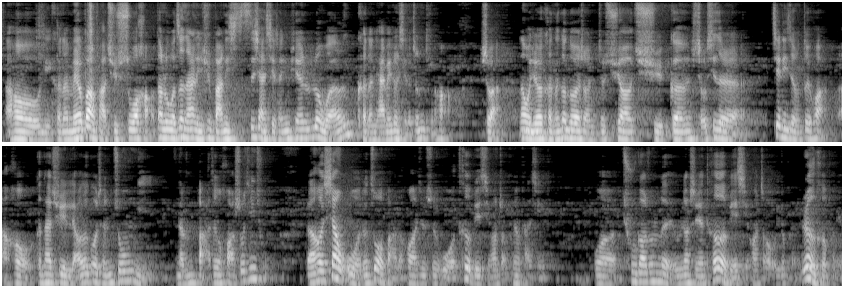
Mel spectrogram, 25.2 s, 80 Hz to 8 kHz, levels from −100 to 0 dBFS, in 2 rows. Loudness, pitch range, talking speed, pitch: -20 LUFS, 120-140 Hz, 320 characters per minute, 125 Hz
